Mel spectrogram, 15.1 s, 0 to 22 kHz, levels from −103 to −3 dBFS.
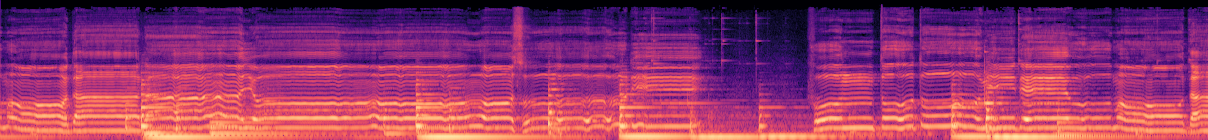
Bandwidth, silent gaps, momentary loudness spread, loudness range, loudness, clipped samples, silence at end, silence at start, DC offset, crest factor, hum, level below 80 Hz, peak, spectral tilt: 12 kHz; none; 8 LU; 3 LU; -18 LUFS; under 0.1%; 0 s; 0 s; under 0.1%; 16 dB; none; -22 dBFS; 0 dBFS; -6.5 dB/octave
